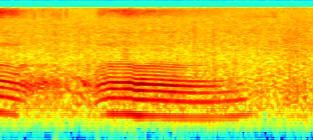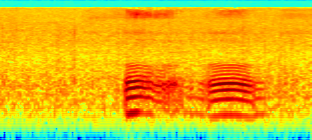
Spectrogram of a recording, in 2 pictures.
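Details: Terrier dog snoring in sleep with soft, tonal, whistling breaths separated by long quiet gaps: whistling snoring.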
